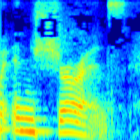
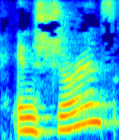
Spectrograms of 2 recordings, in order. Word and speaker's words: insurance: Next, if you do buy that house, you're going to need home insurance. Insurance, or some people say insurance. It's just a different way of stressing the stressed syllable.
